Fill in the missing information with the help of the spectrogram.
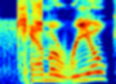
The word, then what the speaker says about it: Camarillo: Tell me about growing up in, and forgive me if I'm pronouncing it wrong, what was life like as a kid in Camarillo, California? Is that how you say it? – That is perfect. That is great pronunciation of that.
